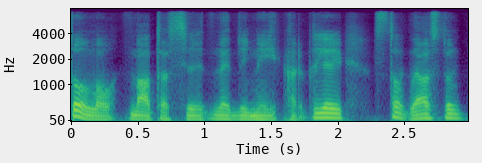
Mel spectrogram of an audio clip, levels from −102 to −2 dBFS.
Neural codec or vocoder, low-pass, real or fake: codec, 16 kHz, 0.5 kbps, FreqCodec, larger model; 7.2 kHz; fake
